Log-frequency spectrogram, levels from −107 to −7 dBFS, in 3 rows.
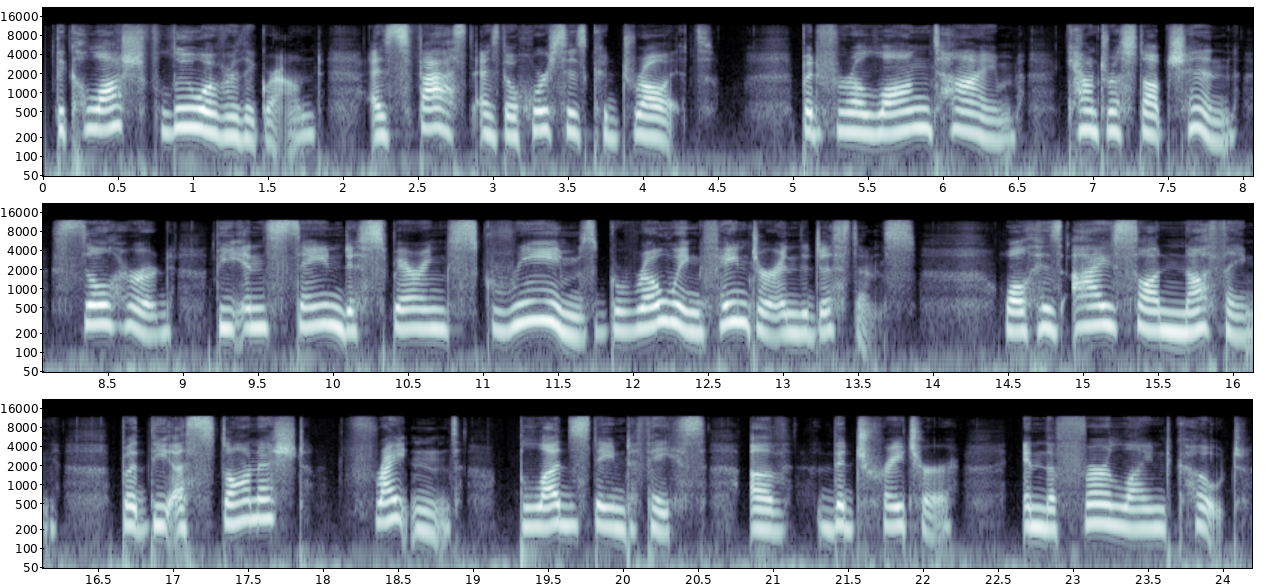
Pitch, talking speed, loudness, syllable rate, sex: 230 Hz, 125 wpm, -20 LUFS, 3.8 syllables/s, female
